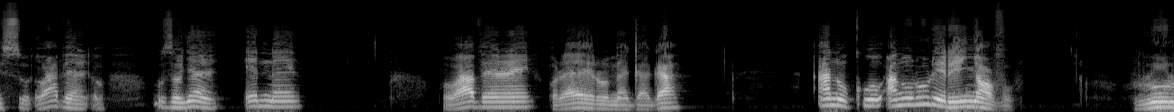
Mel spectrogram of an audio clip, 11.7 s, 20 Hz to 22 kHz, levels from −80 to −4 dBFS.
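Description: Speech, with plainly audible Opus compression damage for the entire clip: the sound is grainy and rough, with harmonic detail smeared into a hiss-like texture rather than swirling, most likely from Opus running in its CELT music mode at a low rate that fits about 16 kbps. On a spectrogram the bands stay filled up to about 20.3 kHz with few holes, but the harmonic lines look blurred and speckled with noise.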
